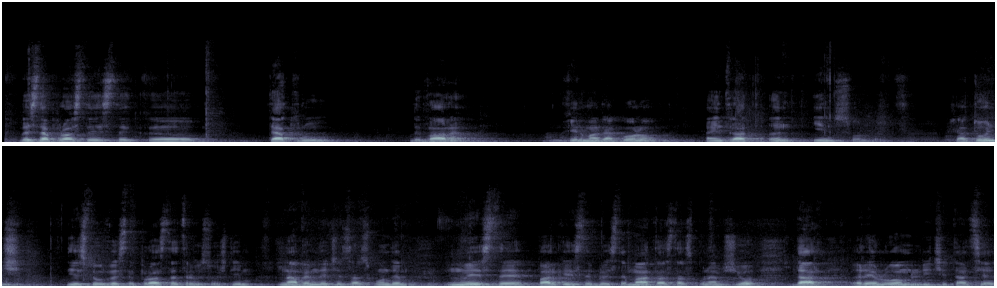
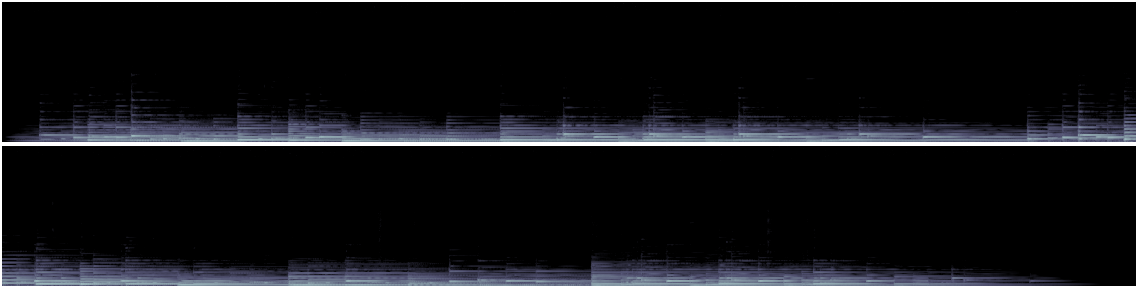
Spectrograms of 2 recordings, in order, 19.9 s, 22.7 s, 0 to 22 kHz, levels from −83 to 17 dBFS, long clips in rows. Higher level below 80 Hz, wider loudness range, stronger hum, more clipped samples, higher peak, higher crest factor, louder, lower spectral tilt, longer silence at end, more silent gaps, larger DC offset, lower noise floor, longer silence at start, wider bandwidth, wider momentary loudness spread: second, -60 dBFS vs -52 dBFS; about the same, 4 LU vs 4 LU; neither; neither; about the same, -8 dBFS vs -8 dBFS; about the same, 20 dB vs 16 dB; second, -28 LUFS vs -23 LUFS; second, -6.5 dB/octave vs -9 dB/octave; second, 0 s vs 1.45 s; neither; neither; second, -61 dBFS vs -78 dBFS; second, 0 s vs 0.3 s; first, 14 kHz vs 5.2 kHz; first, 16 LU vs 10 LU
